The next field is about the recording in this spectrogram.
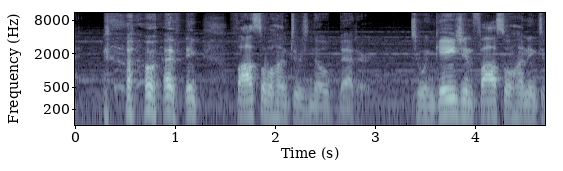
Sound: laughs

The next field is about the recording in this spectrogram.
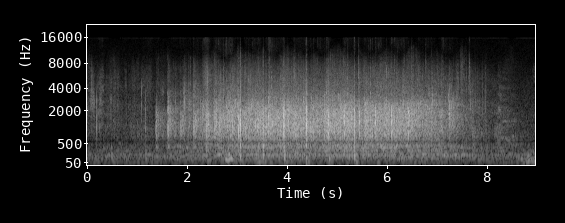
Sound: applause

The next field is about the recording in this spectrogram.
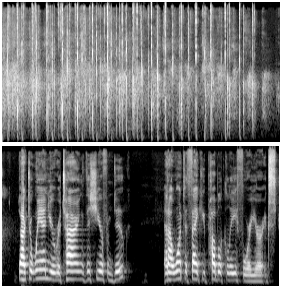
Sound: applause

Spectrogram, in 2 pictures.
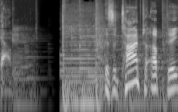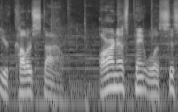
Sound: voiceover

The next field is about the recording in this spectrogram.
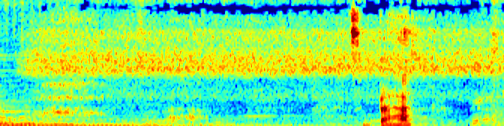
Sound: cicadas chirping

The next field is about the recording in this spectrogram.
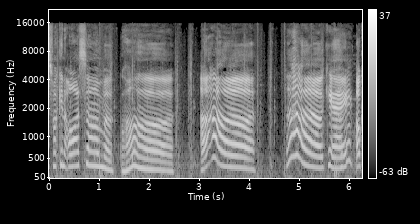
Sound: oohing and Ahhing

